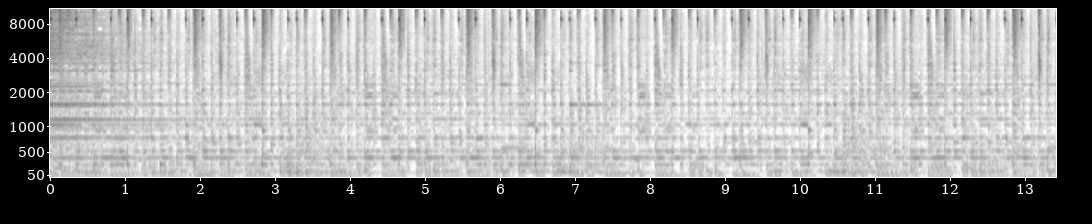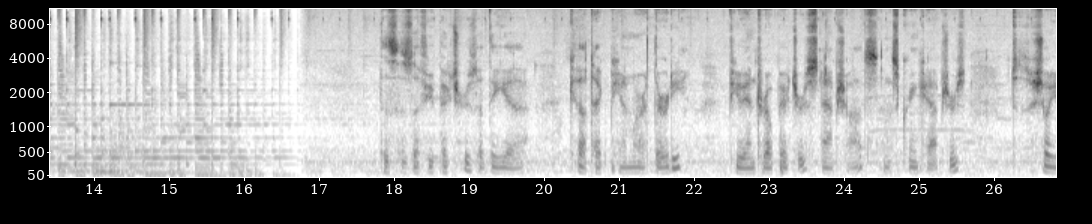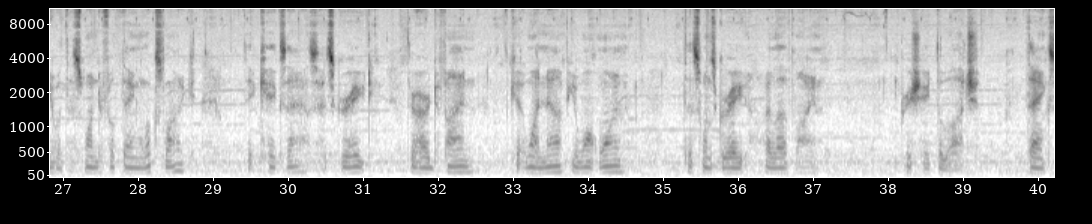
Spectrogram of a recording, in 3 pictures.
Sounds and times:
Speech: 17.8s - 21.9s, 22.5s - 25.6s, 26.2s - 28.8s, 29.4s - 34.6s, 35.3s - 37.1s, 38.1s - 39.2s, 39.8s - 40.2s.

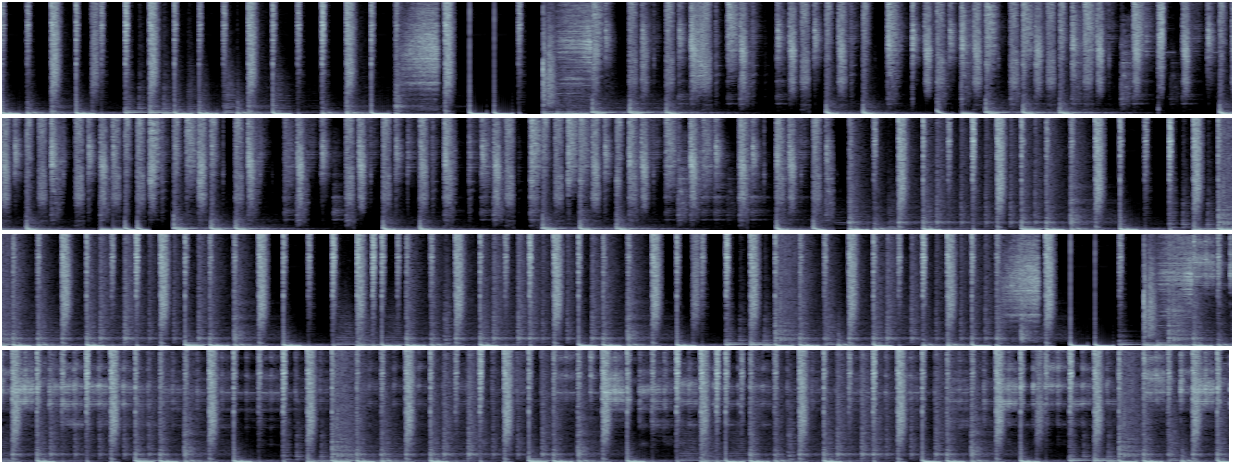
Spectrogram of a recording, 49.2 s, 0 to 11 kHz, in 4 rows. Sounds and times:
Music: 0.0s - 49.1s.

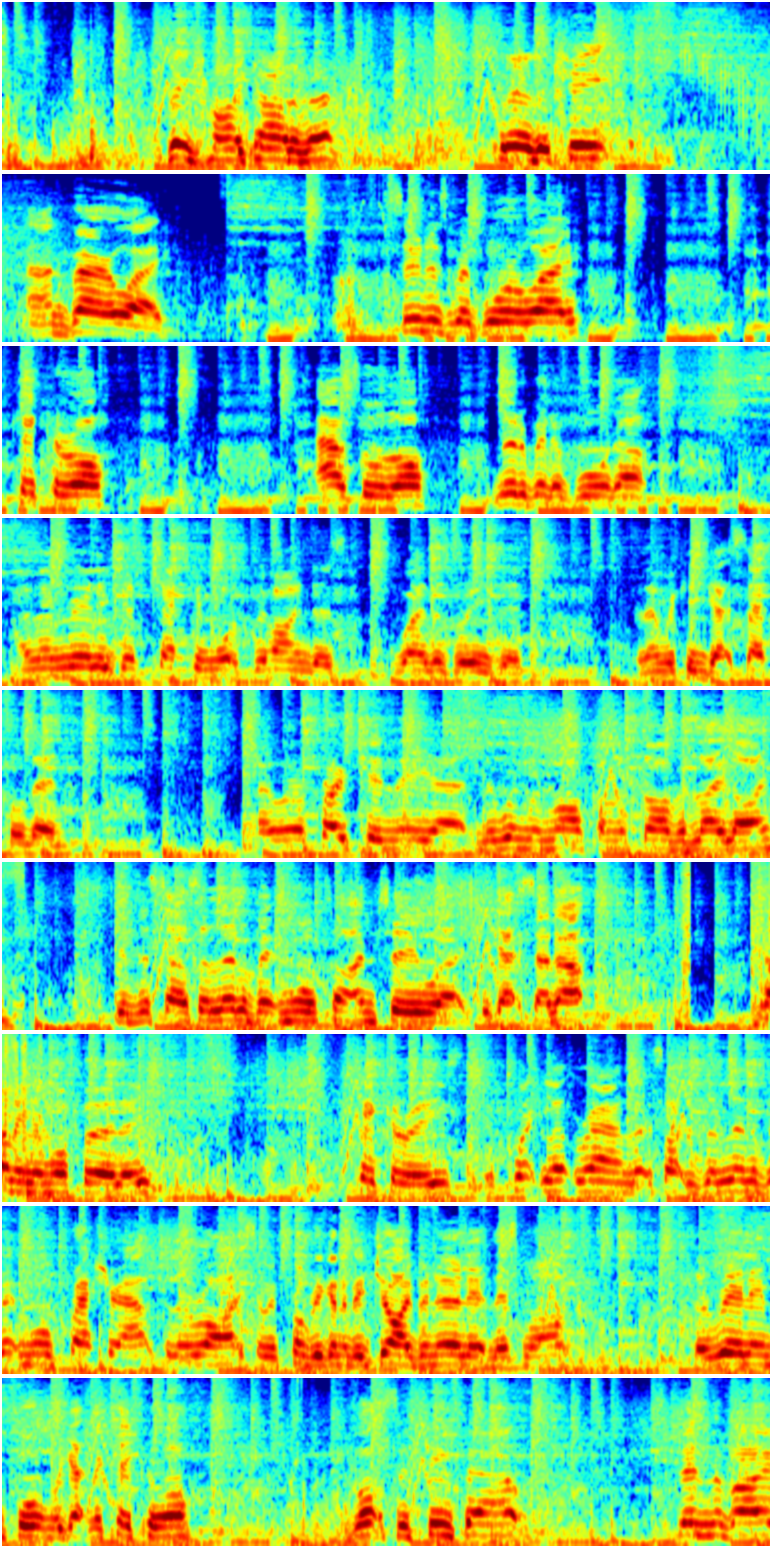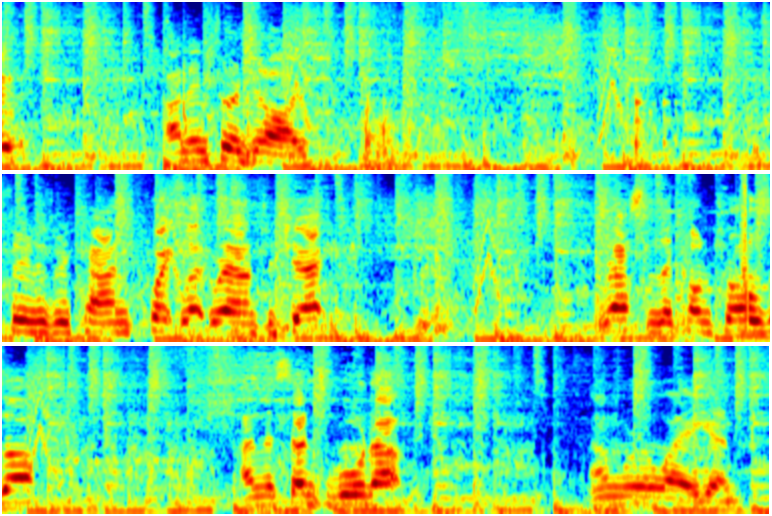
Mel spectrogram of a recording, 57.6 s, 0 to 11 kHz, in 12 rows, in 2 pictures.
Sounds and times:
Music: 0.0s - 57.5s
Speech: 1.0s - 2.1s, 3.1s - 3.8s, 5.0s - 5.8s, 7.2s - 8.4s, 9.7s - 10.3s, 11.6s - 13.6s, 14.5s - 17.7s, 18.4s - 19.6s, 20.7s - 24.1s, 24.7s - 27.6s, 28.7s - 29.8s, 31.0s - 37.2s, 37.9s - 39.6s, 40.5s - 41.7s, 42.6s - 43.3s, 44.2s - 45.2s, 47.9s - 50.1s, 51.7s - 53.0s, 54.3s - 55.3s, 56.4s - 57.4s.

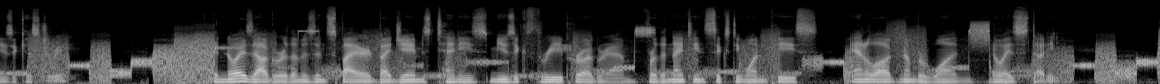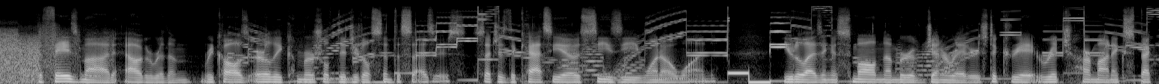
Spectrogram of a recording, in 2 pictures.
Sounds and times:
Speech: 0.0s - 0.7s, 2.1s - 10.6s, 12.0s - 18.8s, 19.4s - 23.1s.

